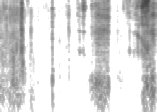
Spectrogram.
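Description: Korean truffle crackers crunched loudly, with many crisp bites and chewing bursts following in quick, uneven succession.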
